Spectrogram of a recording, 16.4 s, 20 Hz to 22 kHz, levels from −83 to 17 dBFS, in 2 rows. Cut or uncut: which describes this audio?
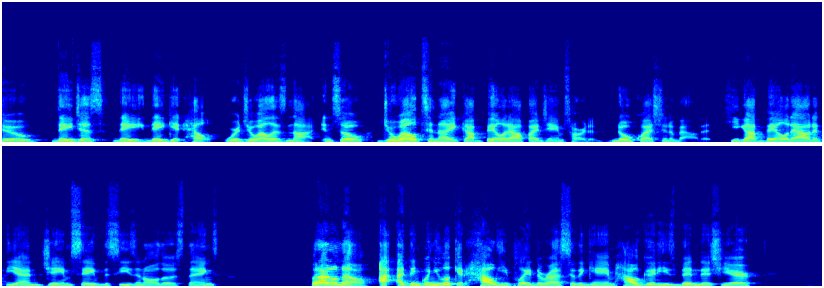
cut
